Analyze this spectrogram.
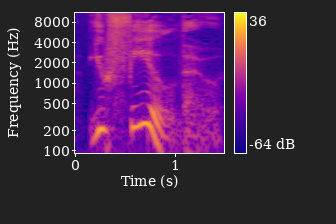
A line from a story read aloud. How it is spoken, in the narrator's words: she interrupted swiftly, the passionate tenderness in her voice but half suppressed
